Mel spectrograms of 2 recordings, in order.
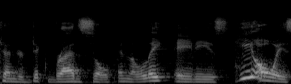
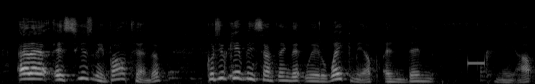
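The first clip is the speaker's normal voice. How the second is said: posh accent with pitch lifted up; 5 semitones higher than usual. Redoing the impression of a model ordering a drink, posher: posh Kate Moss impression. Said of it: "Is she more posh?".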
